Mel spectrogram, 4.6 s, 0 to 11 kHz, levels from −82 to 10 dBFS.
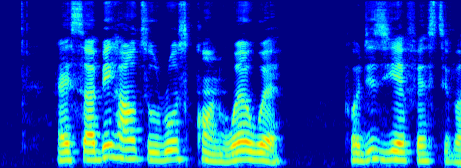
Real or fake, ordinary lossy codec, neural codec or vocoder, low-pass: real; none; none; none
